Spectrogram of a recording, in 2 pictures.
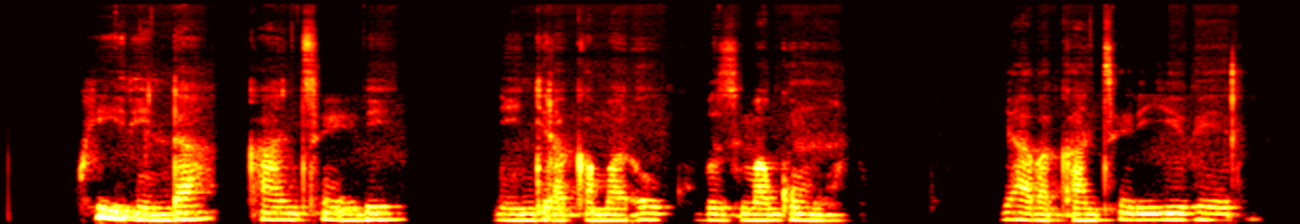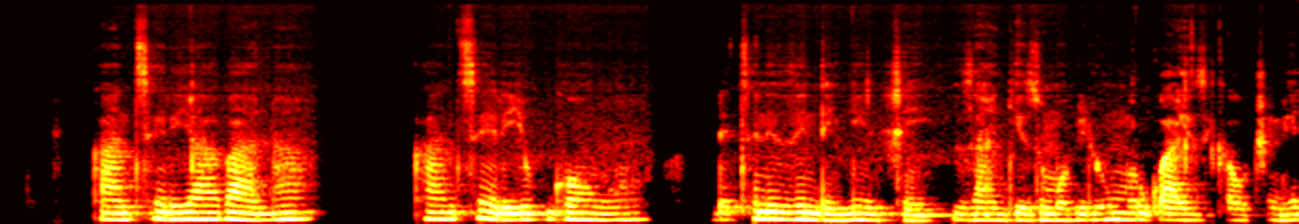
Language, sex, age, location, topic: Kinyarwanda, male, 18-24, Kigali, health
